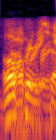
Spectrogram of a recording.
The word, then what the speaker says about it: Oprencak: And Oprencak.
